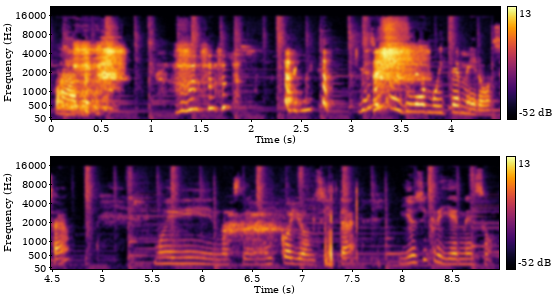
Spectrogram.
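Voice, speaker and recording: A young woman with a Mexican Spanish accent in a teasing casual chat, at times dropping to a soft murmur. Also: medium pitch, animated, takes it slowly, pauses often. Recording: clear background music.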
